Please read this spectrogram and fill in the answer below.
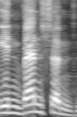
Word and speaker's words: invention: Theo C rất là dễ, những từ mà có đuôi tion trọng âm sẽ rơi vào trước nó luôn. Vậy invention sẽ là vào số 2.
